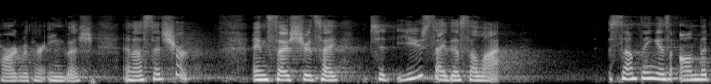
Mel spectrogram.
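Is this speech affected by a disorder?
Yes: cleft lip and palate; congenital, severe, round-the-clock feeding in infancy, surgery once birth weight reached to enable eating and talking.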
